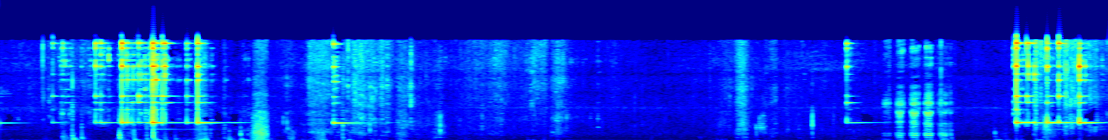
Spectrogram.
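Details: Goats wearing cowbells: bright metallic bell clanks and jingles ring out in bursts, then a short wavering bleat rises from the animals before the bells jangle again.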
